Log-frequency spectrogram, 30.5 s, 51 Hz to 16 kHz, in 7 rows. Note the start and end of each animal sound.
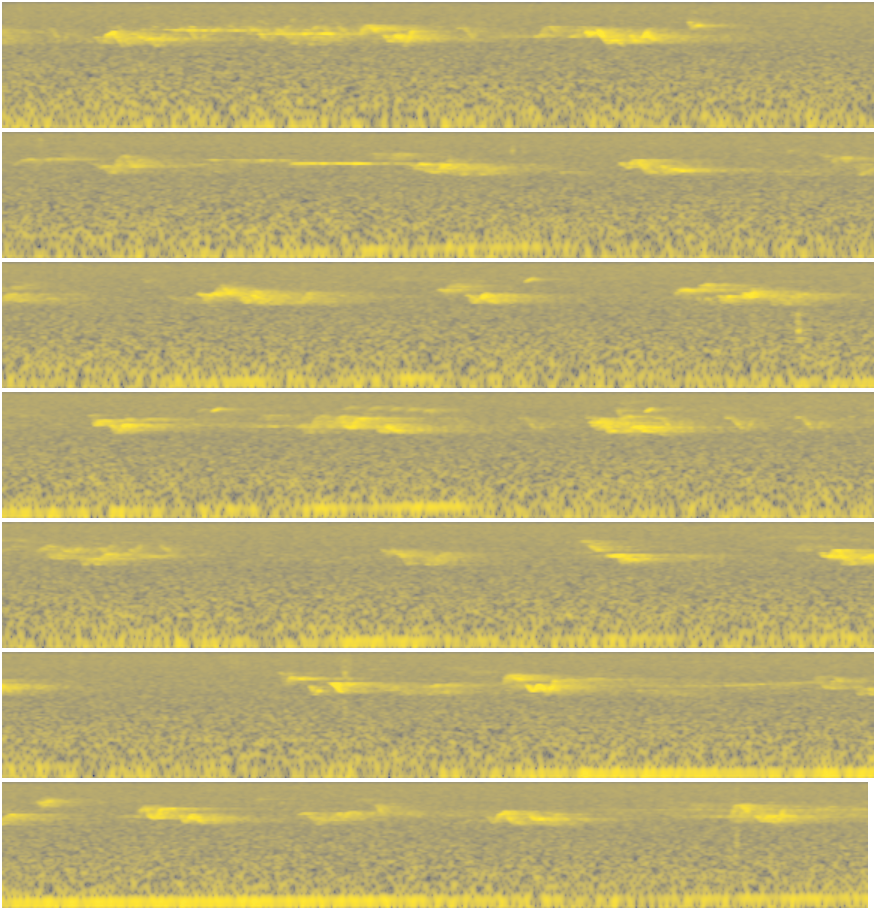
0.0s-2.6s: Ovenbird (Seiurus aurocapilla)
0.4s-30.5s: Red-eyed Vireo (Vireo olivaceus)
0.6s-1.8s: Black-capped Chickadee (Poecile atricapillus)
4.1s-5.6s: Eastern Wood-Pewee (Contopus virens)
5.3s-6.4s: Black-capped Chickadee (Poecile atricapillus)
14.6s-15.4s: Black-capped Chickadee (Poecile atricapillus)
15.3s-17.2s: Ovenbird (Seiurus aurocapilla)
17.3s-18.4s: Chestnut-sided Warbler (Setophaga pensylvanica)
24.3s-26.2s: Eastern Wood-Pewee (Contopus virens)

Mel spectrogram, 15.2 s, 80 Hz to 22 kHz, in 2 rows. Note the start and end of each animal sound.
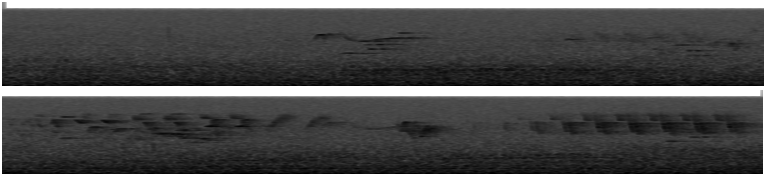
2.9s-4.4s: Eastern Wood-Pewee (Contopus virens)
3.3s-4.1s: Wood Thrush (Hylocichla mustelina)
5.3s-7.3s: Ovenbird (Seiurus aurocapilla)
6.6s-7.3s: Wood Thrush (Hylocichla mustelina)
7.7s-10.9s: Indigo Bunting (Passerina cyanea)
8.4s-9.5s: Eastern Wood-Pewee (Contopus virens)
9.3s-9.9s: Wood Thrush (Hylocichla mustelina)
10.6s-11.8s: Eastern Wood-Pewee (Contopus virens)
11.5s-12.1s: Red-eyed Vireo (Vireo olivaceus)
12.7s-15.2s: Ovenbird (Seiurus aurocapilla)

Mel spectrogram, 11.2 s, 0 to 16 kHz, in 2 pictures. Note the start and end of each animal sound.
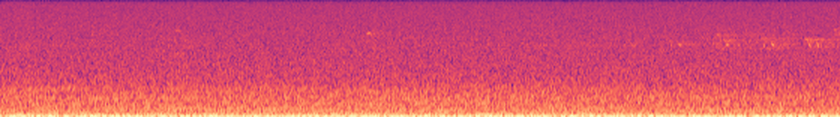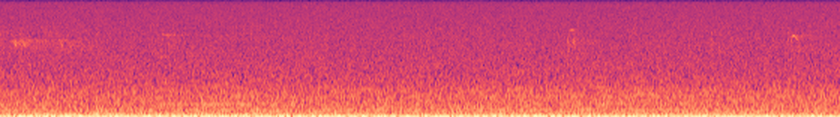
4.4s-6.3s: Ovenbird (Seiurus aurocapilla)

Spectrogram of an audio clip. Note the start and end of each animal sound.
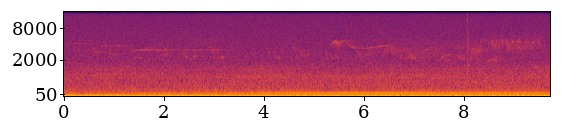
0.0s-3.2s: White-throated Sparrow (Zonotrichia albicollis)
5.2s-7.0s: Eastern Wood-Pewee (Contopus virens)
8.3s-9.7s: Chestnut-sided Warbler (Setophaga pensylvanica)

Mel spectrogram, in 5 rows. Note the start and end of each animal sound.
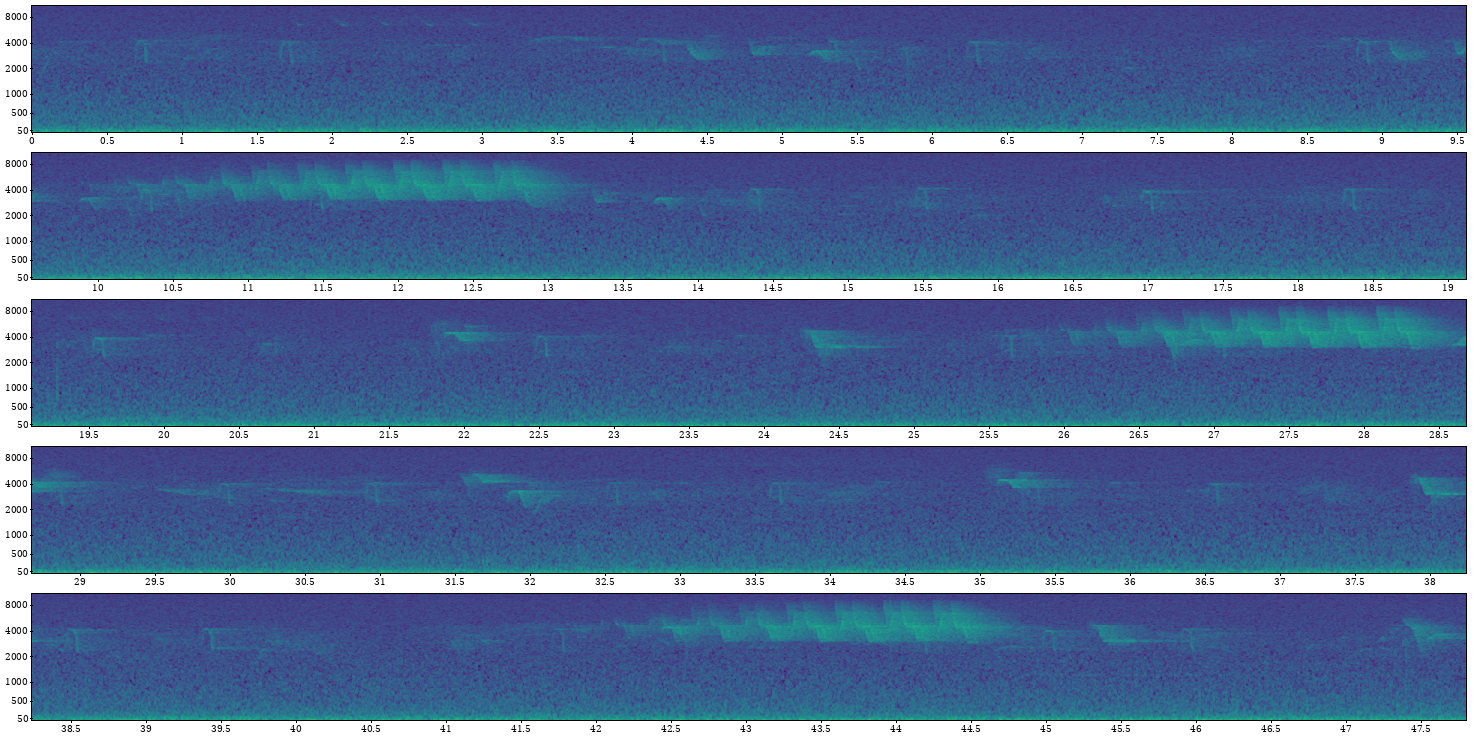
0.0s-15.7s: American Robin (Turdus migratorius)
1.5s-3.2s: Black-and-white Warbler (Mniotilta varia)
3.2s-4.2s: Eastern Wood-Pewee (Contopus virens)
4.0s-5.6s: Scarlet Tanager (Piranga olivacea)
8.8s-10.2s: Scarlet Tanager (Piranga olivacea)
10.3s-13.2s: Ovenbird (Seiurus aurocapilla)
12.8s-14.2s: Scarlet Tanager (Piranga olivacea)
16.9s-47.8s: American Robin (Turdus migratorius)
21.6s-47.8s: Blue-headed Vireo (Vireo solitarius)
26.0s-28.6s: Ovenbird (Seiurus aurocapilla)
29.4s-30.8s: Blue Jay (Cyanocitta cristata)
42.0s-44.8s: Ovenbird (Seiurus aurocapilla)

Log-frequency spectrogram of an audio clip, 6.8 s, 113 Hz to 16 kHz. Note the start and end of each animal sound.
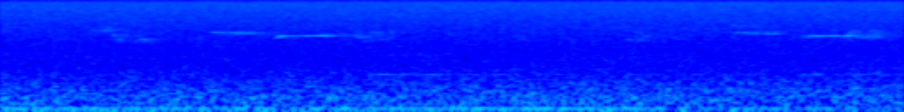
0.0s-6.8s: Red-eyed Vireo (Vireo olivaceus)
1.6s-2.7s: Black-capped Chickadee (Poecile atricapillus)
5.4s-6.5s: Black-capped Chickadee (Poecile atricapillus)

